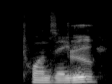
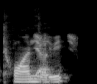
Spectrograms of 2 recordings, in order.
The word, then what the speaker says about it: Tuanzebe: He gave Axel Tuanzebe the secrets and Tuanzebe. – Is that how you say it? Tuanzebe. – Yeah. – T-U-A-N. Tuan. Yeah. Okay. – It's Tuan.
